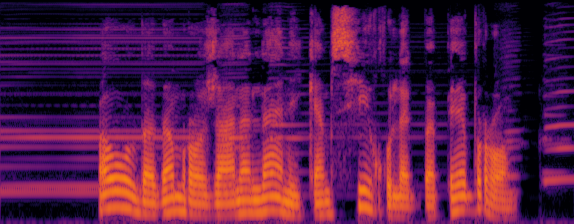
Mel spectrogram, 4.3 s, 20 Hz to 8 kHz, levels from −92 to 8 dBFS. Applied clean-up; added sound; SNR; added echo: none; Harmonica; 19 dB; none.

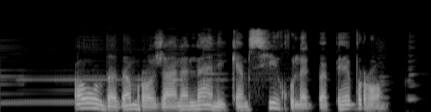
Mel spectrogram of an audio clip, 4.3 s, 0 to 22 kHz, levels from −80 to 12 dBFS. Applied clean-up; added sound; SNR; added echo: neural mask model RNNoise.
